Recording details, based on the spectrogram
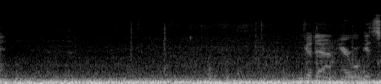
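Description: A car rumbles loudly up close with a heavy, steady low drone, its tires spinning in snow, and a voice breaks in briefly near the end.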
